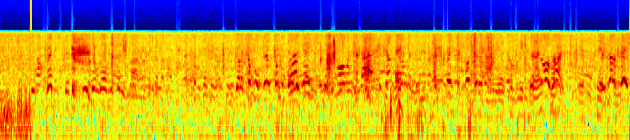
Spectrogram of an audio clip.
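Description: A crowd of men and women chat nearby.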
